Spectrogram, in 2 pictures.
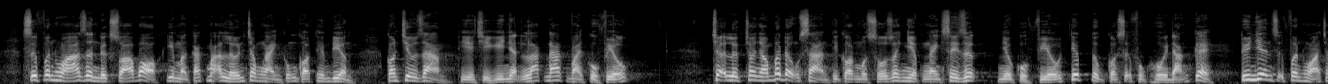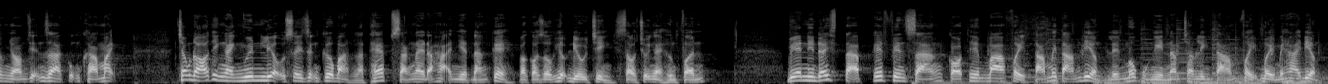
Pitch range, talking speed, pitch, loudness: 120-180 Hz, 255 wpm, 145 Hz, -19 LUFS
